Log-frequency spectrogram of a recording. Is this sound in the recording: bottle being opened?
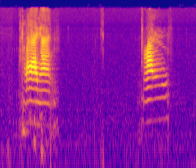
no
